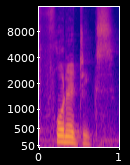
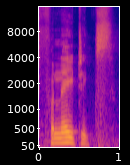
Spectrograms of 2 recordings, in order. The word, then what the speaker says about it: phonetics: It's not phonetics. Many people in India pronounce it wrongly. It is phonetics. You stress ni.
